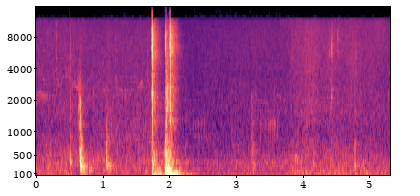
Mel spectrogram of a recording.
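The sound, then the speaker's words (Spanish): A caravan door is opened and closed, giving a few soft clicks and knocks followed by a louder pair of thumps as it shuts, then a low, quiet background. “Bill abre la puerta y la cierra sin salir de la roulotte.”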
